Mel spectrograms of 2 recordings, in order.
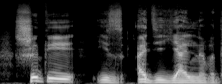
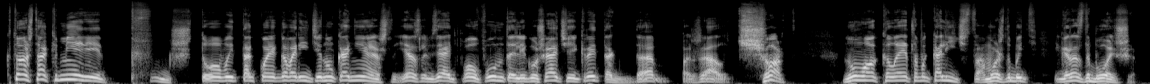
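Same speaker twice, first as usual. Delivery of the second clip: high, exasperated professor; flustered outrage; 8 semitones higher than usual. A narrator's reading. Professor correcting an ignorant reporter, flustered and outraged. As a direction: sputter indignantly at a high pitch. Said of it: "Персиков побагровел".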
